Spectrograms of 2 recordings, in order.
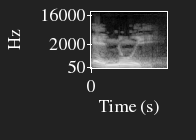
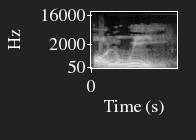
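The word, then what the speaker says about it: ennui: Don't say anui. Enui. No you say on wei. On wei. That word is from French.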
